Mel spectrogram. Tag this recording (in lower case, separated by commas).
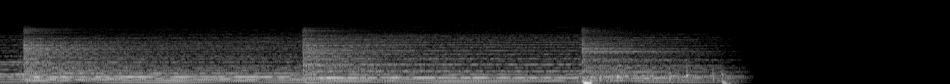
music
